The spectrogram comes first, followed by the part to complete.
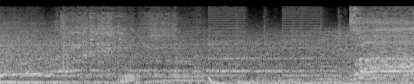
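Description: Hard electronic dance track playing loud, in a breakdown carrying a sampled car engine revving, its pitch sweeping up and down. The full beat comes back in about three and a half seconds in.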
